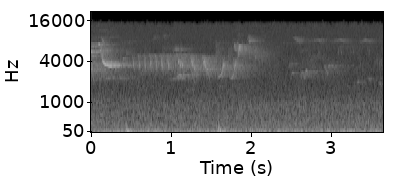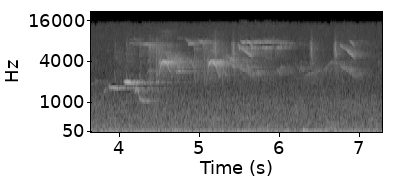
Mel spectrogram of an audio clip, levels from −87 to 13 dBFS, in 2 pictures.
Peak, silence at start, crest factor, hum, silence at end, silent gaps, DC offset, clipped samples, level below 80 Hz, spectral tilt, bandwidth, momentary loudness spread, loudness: -8 dBFS; 0 s; 18 dB; none; 0 s; none; under 0.1%; under 0.1%; -36 dBFS; -1 dB/octave; 16 kHz; 14 LU; -24 LUFS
